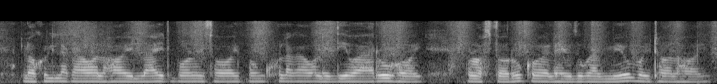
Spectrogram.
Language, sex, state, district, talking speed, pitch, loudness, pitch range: Bajjika, male, Bihar, Vaishali, 175 wpm, 135 Hz, -18 LUFS, 130-135 Hz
